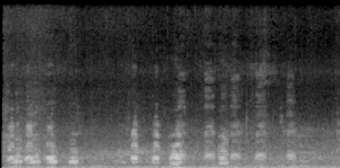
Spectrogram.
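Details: Ducks in nature giving a quick run of nasal, harmonic quacks, about four close together, a pause, then more bursts of calls, over a low rumbling background.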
